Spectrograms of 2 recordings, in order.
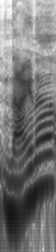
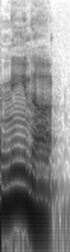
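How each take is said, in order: First: The first vowel sounds like 'eye'. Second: The first vowel sounds like 'ee'. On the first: "nine dash A H" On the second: "N E E dash N U H"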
